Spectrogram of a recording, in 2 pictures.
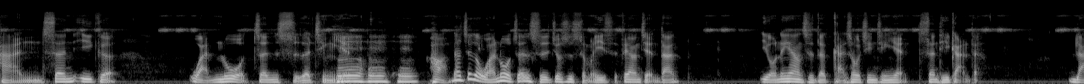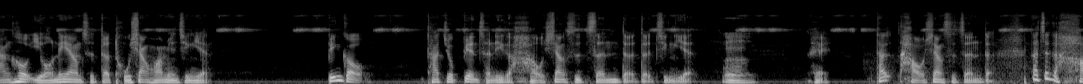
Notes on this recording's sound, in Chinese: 是由3位父親在父親節當天錄製的。當天的錄音很熱鬧，除了不時插嘴的蟋蟀，還有小孩隱約可聞的嬉鬧聲。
